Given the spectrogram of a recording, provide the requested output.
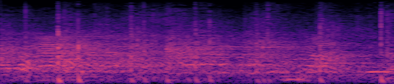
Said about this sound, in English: Why are you clapping?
